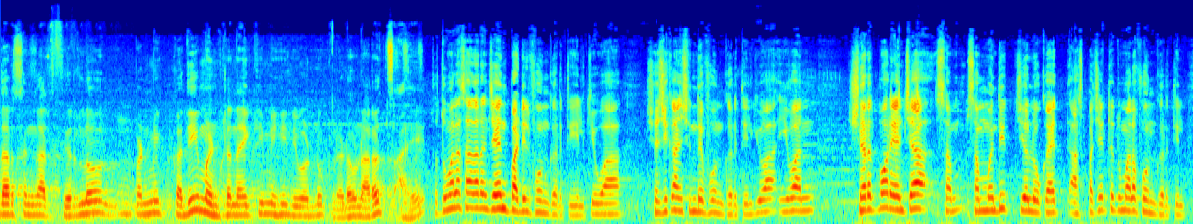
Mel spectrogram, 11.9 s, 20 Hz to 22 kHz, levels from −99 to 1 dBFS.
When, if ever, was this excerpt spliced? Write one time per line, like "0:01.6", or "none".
0:04.2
